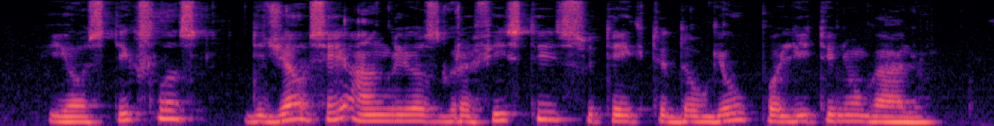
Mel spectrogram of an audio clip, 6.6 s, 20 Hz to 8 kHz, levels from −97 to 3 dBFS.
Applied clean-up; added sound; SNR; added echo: none; none; none; none.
